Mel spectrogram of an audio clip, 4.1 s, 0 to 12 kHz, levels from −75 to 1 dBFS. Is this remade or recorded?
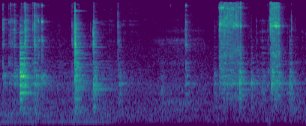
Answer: recorded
